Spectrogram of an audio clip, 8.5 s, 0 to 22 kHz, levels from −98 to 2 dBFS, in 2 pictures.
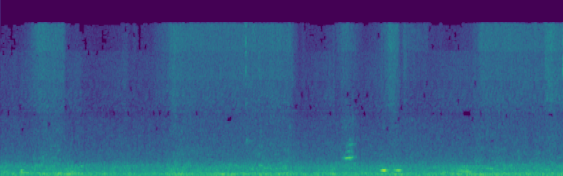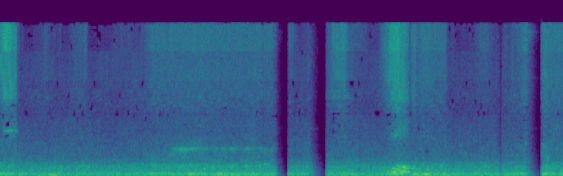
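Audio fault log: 6.28 to 6.39 s and 7.96 to 7.99 s: short stall from a late packet. The last sound is held for 96 ms and then 19 ms while the receiver waits, with a faint buzz, and then continues with nothing lost.
6.54 to 6.67 s and 8.17 to 8.29 s: call audio freeze. The sound is continued as a fading buzz for 126 ms and 111 ms, ending in about 20 ms and 10 ms of silence, then resumes where it stopped. The likely cause is packets held up in transit, which emptied the jitter buffer.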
